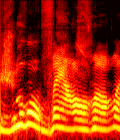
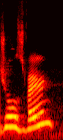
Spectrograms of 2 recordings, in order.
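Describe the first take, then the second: First: It is said with a throaty foreign accent. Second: It is said with a plain American accent. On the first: This is how the other person says it. The speaker calls it wrong. "When when you say" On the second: This is how the speaker says it. The speaker calls it right. "and I say you mean"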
